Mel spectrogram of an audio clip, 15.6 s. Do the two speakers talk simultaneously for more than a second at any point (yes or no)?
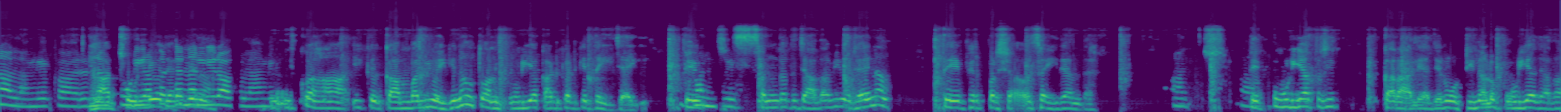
yes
